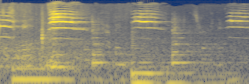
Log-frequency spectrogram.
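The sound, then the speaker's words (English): Several one-week-old kittens mewing in high, thin, overlapping cries, a handful of short calls in quick succession, over a low background rumble. “John Bradshaw can explain why these one-week-old kittens meow.”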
